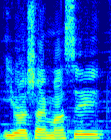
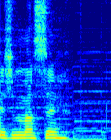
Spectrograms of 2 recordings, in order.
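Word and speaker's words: いらっしゃいませ: You know, like when I enter those Japanese restaurants and at this people try to say irashaimase, but they don't know how to say it properly, so they just say shimase.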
